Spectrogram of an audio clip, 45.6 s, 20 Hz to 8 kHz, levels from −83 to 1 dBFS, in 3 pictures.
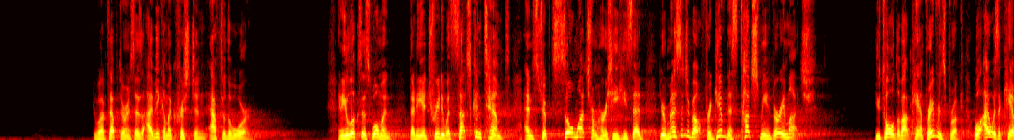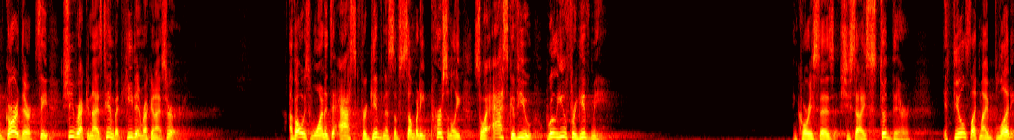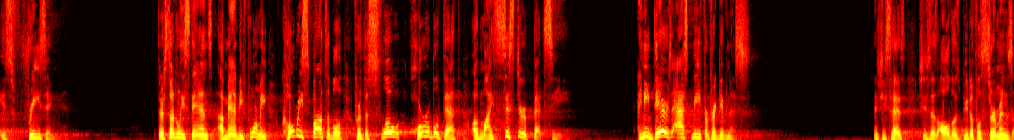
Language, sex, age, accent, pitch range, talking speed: English, male, 30-49, American, 120-185 Hz, 170 wpm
